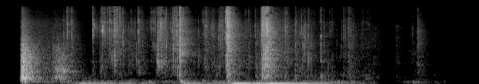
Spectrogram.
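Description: A foil wrapper crinkles and tears open close by.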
